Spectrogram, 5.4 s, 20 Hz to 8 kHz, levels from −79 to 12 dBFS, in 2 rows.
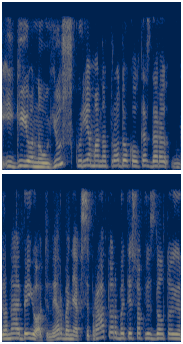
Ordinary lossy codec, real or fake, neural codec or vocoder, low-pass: MP3, 64 kbps; real; none; 7.2 kHz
